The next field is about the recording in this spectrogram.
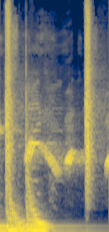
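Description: A whistle sound effect glides downward in pitch, then returns as short steady whistle tones, riding over a song's heavy bass and punchy drum hits.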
